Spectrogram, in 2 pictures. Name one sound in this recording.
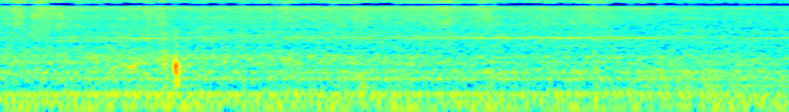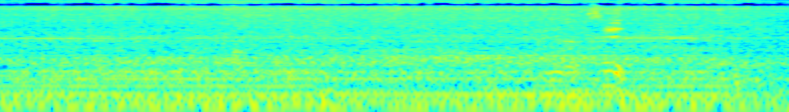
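A cloth rubs and wipes across a plastic cover.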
